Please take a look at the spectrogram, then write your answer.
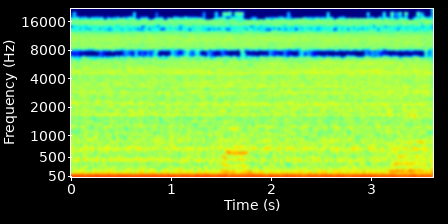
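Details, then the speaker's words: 2004 Chevrolet 5.3-liter V8 box truck after valley cover gasket replacement, fuel system primed before start; low, smooth, even idle with no misses though still leaking oil; normal idle. "This thing is pouring out oil, but it sounds good. No misses. Running like a 5.3 should run."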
